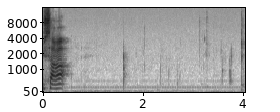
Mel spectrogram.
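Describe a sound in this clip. A man gulps water from a bottle.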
